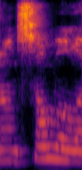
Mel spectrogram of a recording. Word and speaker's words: ensemble: we describe as an ensemble of um uh um AI techniques um or the British pronunciation is actually the French pronunciation ensembl but uh you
